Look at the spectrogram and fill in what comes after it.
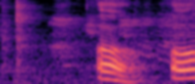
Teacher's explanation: अ बोलने में मुझे कहीं पे भी मुंह को बंद नहीं करना पड़ रहा, होठों का उपयोग नहीं करना पड़ रहा, जीभ का उपयोग नहीं करना पड़ रहा है, तालु और कंठ का करना पड़ रहा है मुझे, है ना।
